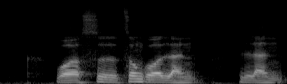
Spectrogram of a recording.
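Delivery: southern accent with "人" as "len"; slow Taiwanese-style accent, L for R. Shown as a demonstration. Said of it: "it can become L".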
